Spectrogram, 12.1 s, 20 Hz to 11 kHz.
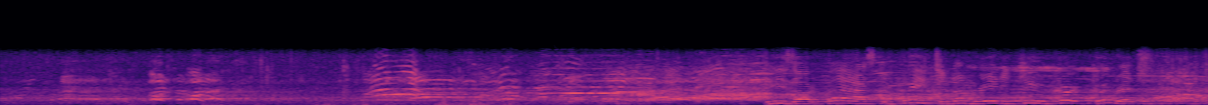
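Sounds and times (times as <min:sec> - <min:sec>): people shouting: 0:03.6 - 0:12.0.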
